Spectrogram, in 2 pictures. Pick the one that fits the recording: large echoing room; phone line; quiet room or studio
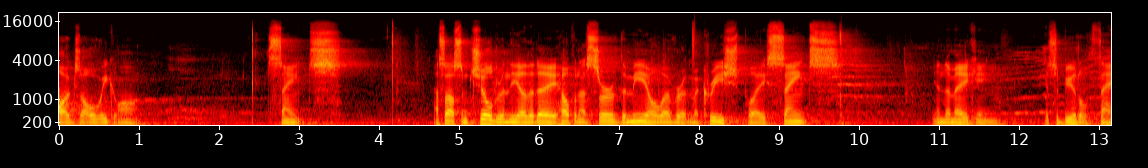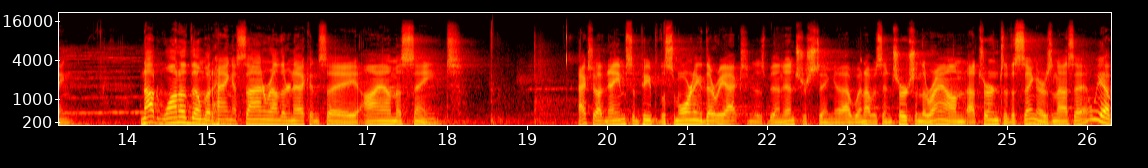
large echoing room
